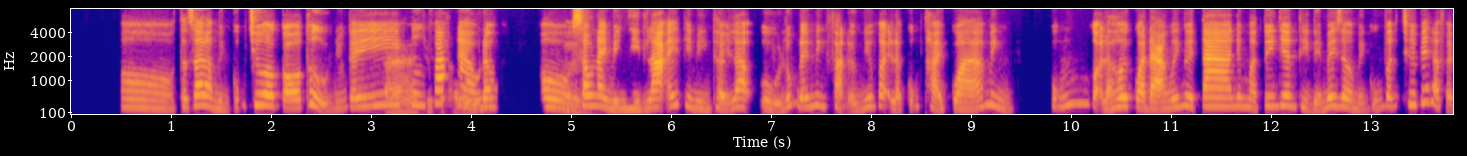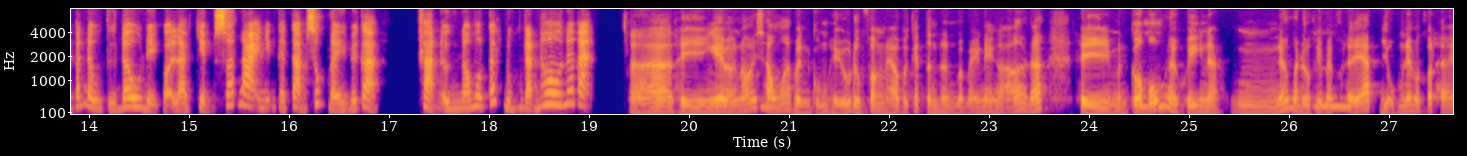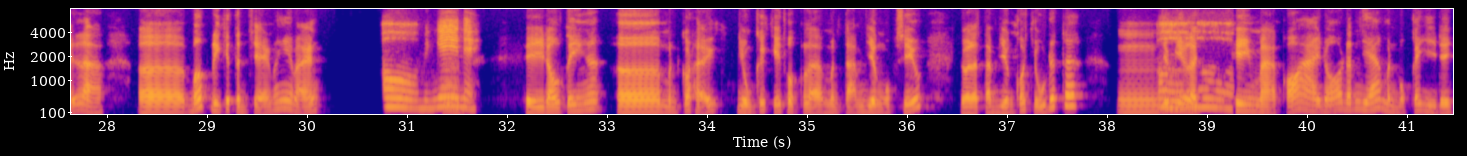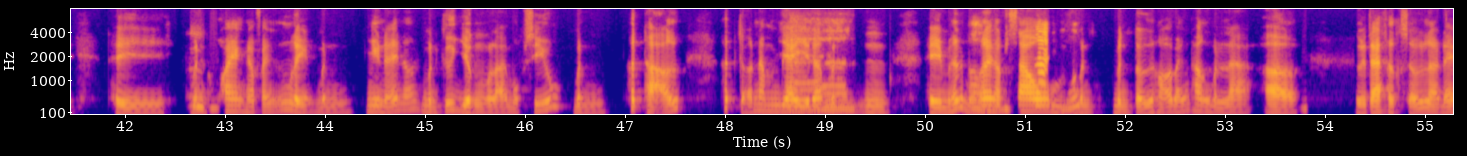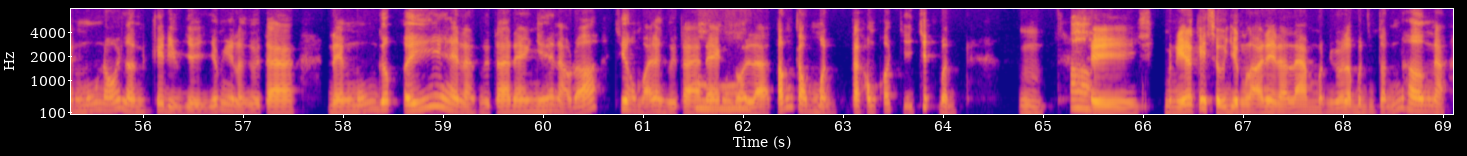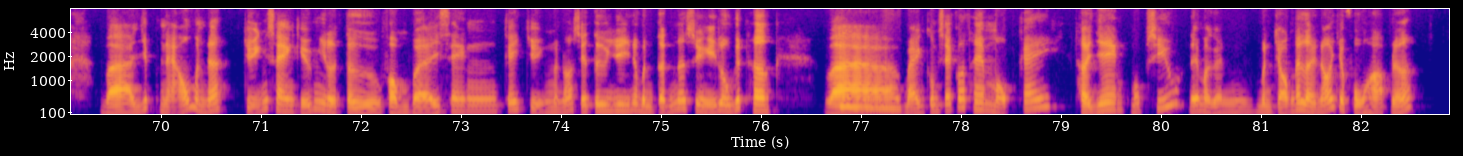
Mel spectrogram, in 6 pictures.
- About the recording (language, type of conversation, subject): Vietnamese, advice, Làm sao để tiếp nhận lời chỉ trích mà không phản ứng quá mạnh?
- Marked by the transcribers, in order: other background noise; tapping; "mình-" said as "ghình"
